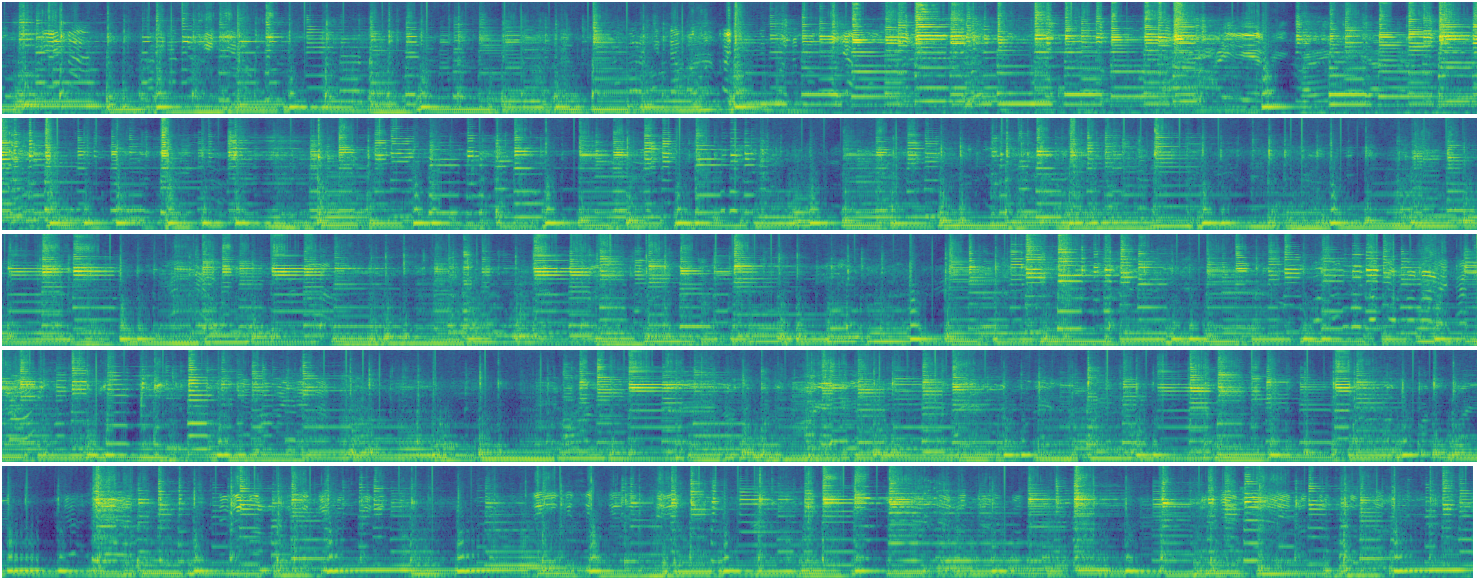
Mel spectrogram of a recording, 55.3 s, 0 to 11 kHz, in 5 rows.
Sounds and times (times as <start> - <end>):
Flamenco: 0.0 - 55.2
Guitar: 0.0 - 55.2.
